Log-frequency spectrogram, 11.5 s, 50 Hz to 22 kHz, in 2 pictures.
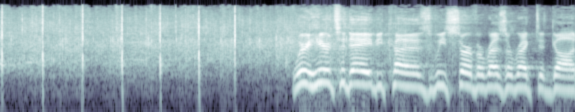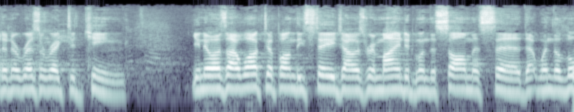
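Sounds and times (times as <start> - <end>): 
dense wash of scattered applause: 0.0 - 4.3
church audience clapping together on a regular beat: 0.0 - 4.4
speech: 2.9 - 7.1, 7.7 - 11.4.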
